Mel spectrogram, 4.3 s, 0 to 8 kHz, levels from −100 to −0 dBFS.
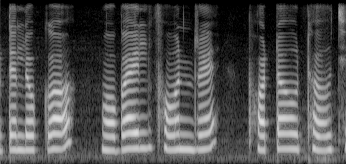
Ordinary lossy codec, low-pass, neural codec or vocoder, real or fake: none; 7.2 kHz; none; real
